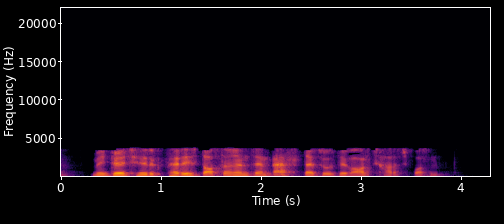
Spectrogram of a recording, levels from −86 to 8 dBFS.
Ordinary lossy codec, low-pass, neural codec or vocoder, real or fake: MP3, 24 kbps; 3.6 kHz; codec, 16 kHz, about 1 kbps, DyCAST, with the encoder's durations; fake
